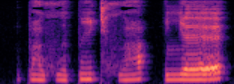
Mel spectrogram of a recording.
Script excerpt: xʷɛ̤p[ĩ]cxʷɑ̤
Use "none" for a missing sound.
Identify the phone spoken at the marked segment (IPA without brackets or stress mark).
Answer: i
